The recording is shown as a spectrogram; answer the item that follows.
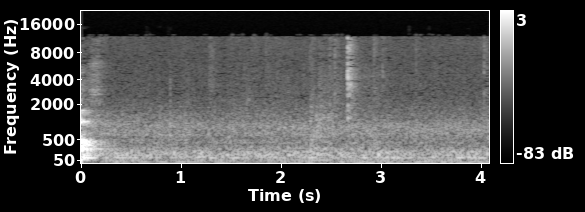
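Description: Quiet room tone with a faint hiss and a few sparse faint ticks from a wood fire crackling in an open hearth, the sharpest tick about two-thirds of the way through.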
